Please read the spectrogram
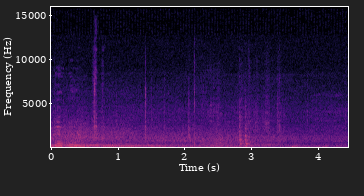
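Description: A few faint, short clicks and light knocks of parts being handled in the engine bay, over a low steady hum.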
